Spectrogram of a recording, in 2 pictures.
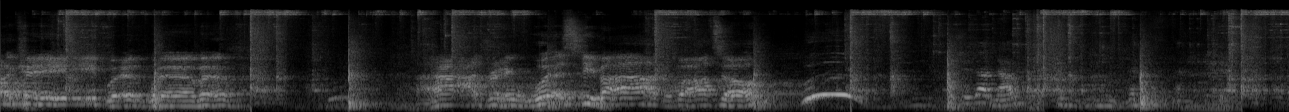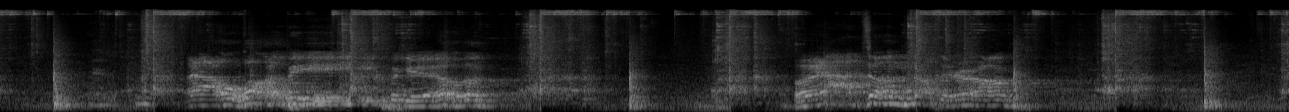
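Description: A man sings loudly into a microphone, heard through loudspeakers in a room.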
